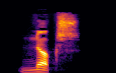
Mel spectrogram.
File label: "nox", latin; santillana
